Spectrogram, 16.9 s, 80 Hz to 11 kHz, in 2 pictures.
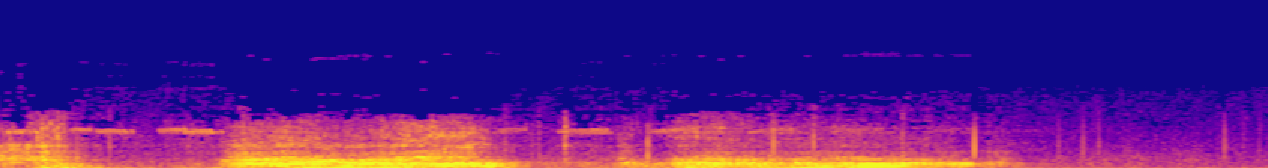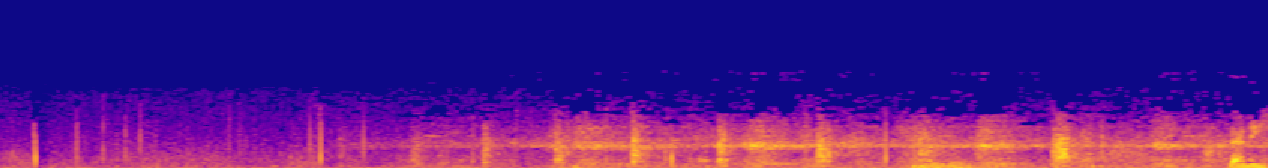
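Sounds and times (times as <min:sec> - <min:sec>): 
car engines revving and roaring off down the street: 0:00.0 - 0:08.4, 0:10.0 - 0:16.9
traffic noise: 0:00.0 - 0:16.9.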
